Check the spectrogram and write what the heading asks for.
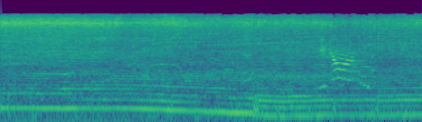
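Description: ATV engine held at high revs while churning through a mud pit. Its pitch sags slowly, then drops abruptly about four seconds in. A voice shouts near the end.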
